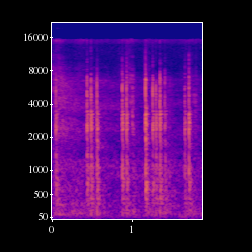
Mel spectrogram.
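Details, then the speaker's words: Chevrolet Meriva front suspension with the sway bar link worked back and forth by hand: dry, short creaking clicks in small bursts from a stiff, worn link ball joint. It sounds much like a worn strut mount bearing. "já escuta que ele rígido né ele estralando parecido com os rolamento do coxim do amortecedor lá de cima os barulho quase parecida"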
